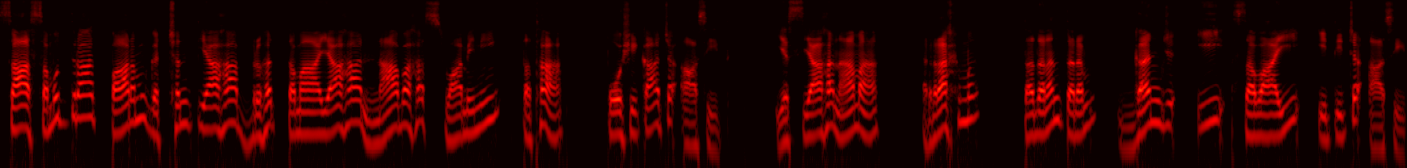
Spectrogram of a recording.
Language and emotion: Sanskrit, neutral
